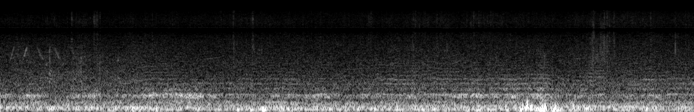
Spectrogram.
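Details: Bees swarming on a pine tree, a dense steady low hum of many wings that holds unbroken throughout, with a few soft thumps partway through.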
